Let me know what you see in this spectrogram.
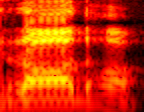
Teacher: हमने यहां पर आ को खींचा और फिर ध के बाद आ को खींच दिया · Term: प्लुत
